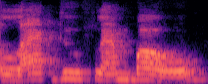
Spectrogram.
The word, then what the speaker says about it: Lac du Flambeau: guest musician darren thompson he is with the lac du flambeau ojibwa reservation and did i pronounce that right aaron yeah you did oh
